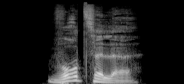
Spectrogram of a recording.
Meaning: inflection of wurzeln: 1. first-person singular present 2. first/third-person singular subjunctive I 3. singular imperative
- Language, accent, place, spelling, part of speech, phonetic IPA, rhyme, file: German, Germany, Berlin, wurzele, verb, [ˈvʊʁt͡sələ], -ʊʁt͡sələ, De-wurzele.ogg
